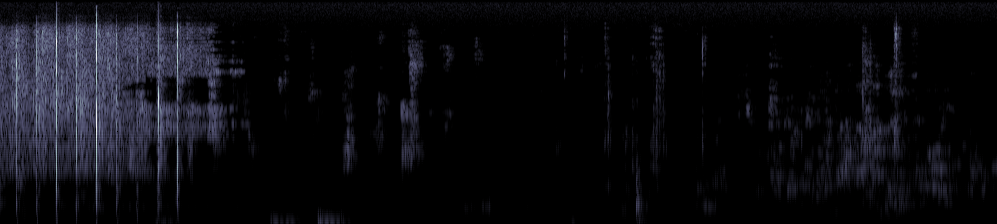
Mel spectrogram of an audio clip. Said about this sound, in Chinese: 咁我们都俾啲掌声所有的父亲。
